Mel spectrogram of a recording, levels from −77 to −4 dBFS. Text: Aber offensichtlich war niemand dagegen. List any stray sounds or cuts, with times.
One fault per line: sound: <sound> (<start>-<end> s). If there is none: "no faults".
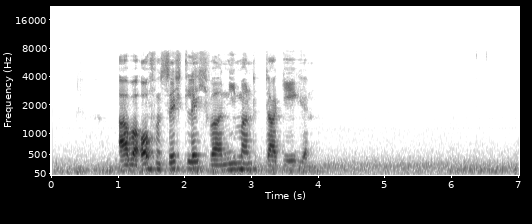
no faults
